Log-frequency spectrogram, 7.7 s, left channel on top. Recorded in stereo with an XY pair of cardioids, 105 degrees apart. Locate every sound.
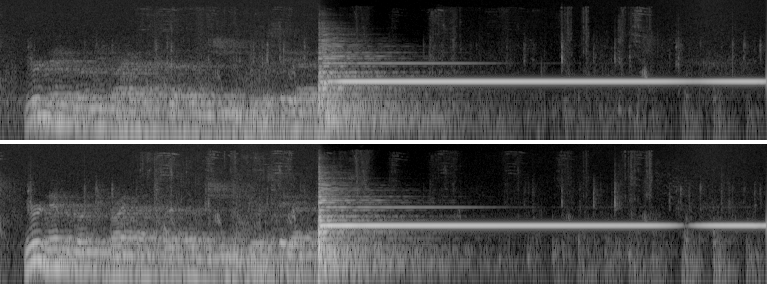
0.2 s a man speaking: 55° right, 0.6 m; by 3.1 s 75° right, 2.5 m
3.2 s a guitar: 60° right, 3 m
